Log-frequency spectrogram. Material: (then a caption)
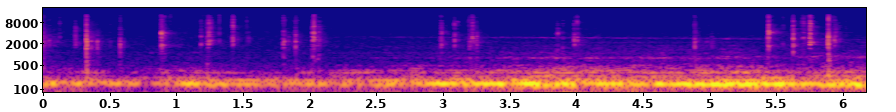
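Glycerin soap. A green utility knife blade scrapes and shaves thin layers off a solid, hand-sized, translucent lime-green glycerin soap bar held in the palm. Quick, crisp, bright scraping strokes come in an uneven rhythm over a steady low hum.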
